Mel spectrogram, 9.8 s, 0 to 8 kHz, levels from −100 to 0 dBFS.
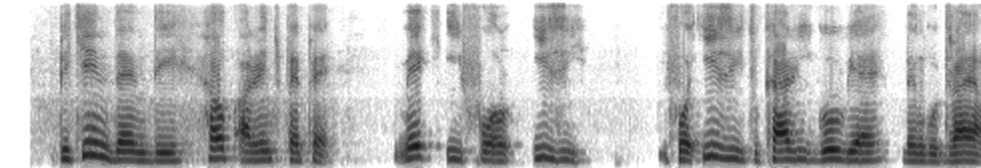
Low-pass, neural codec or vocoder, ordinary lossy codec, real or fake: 7.2 kHz; vocoder, 44.1 kHz, 128 mel bands every 256 samples, BigVGAN v2; none; fake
